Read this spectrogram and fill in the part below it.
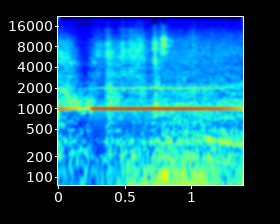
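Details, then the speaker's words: Salvage-auction vehicle that ran over something, with possible oil pan damage or cracked block and low oil, cranked briefly. Quick catch into a steady, even idle with a chime; fired right up. "fired right up let's put it in gear real quick"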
